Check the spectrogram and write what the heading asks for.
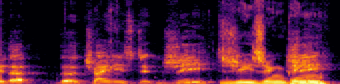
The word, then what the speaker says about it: Xi Jinping: possibly that he and, how do you say that, the Chinese, Xi, Xi Jinping. Xi Jinping.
